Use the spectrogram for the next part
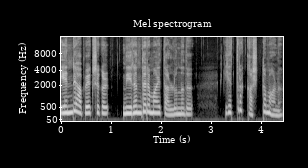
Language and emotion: Malayalam, sad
